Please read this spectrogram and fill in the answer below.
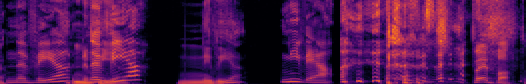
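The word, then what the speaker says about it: Nevaeh: e a Neev nevea mais en anglais c'est clairement nevea na Nivea Nivea peu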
